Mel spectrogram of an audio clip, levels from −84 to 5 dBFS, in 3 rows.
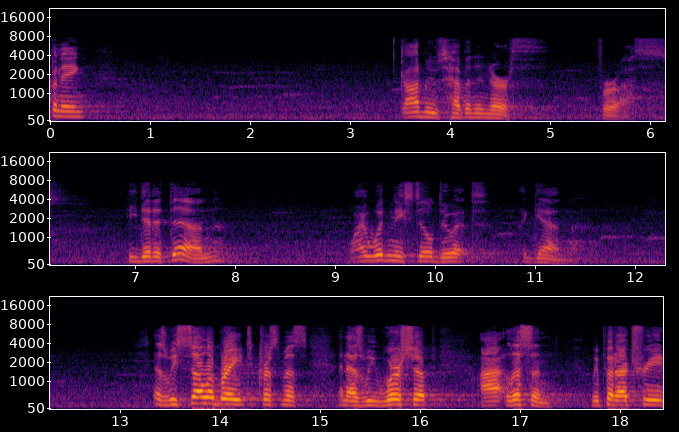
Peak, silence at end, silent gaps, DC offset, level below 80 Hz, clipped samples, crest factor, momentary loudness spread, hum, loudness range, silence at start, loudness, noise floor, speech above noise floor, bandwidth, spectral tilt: -6 dBFS; 0 s; none; under 0.1%; -62 dBFS; under 0.1%; 20 dB; 24 LU; none; 13 LU; 0 s; -24 LUFS; -53 dBFS; 29 dB; 8 kHz; -4.5 dB/octave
